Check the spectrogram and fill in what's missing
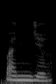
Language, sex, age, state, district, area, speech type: Sindhi, female, 18-30, Delhi, South Delhi, urban, read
